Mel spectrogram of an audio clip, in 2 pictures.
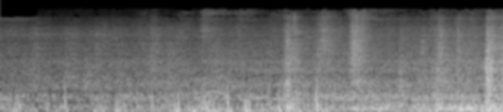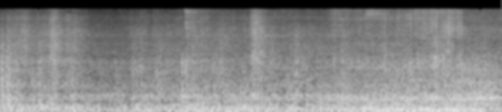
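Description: Diesel locomotive hauling a passenger train past and beneath the listener, its engine rumble growing steadily louder as it comes closer. The wheels click over the rails as the coaches pass.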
